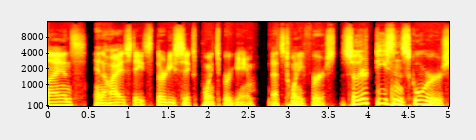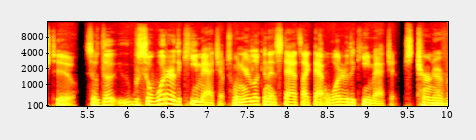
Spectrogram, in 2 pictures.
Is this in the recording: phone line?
no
